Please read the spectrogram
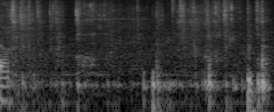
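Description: Wrapped trading-card packs rustling and crinkling as they are handled and pulled out of a cardboard box, with a few soft knocks of the packs against the box and table, the loudest near the end.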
